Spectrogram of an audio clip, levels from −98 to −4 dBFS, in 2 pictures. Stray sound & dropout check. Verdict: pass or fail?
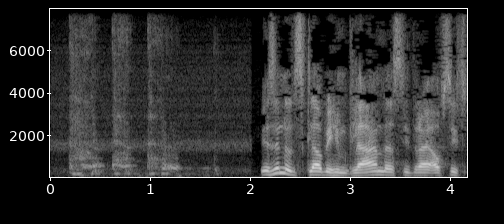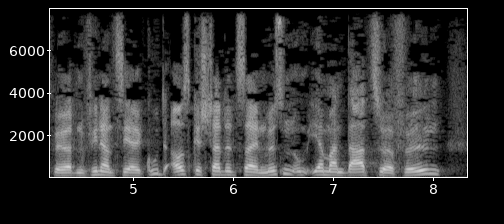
fail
